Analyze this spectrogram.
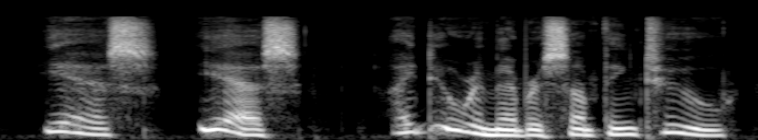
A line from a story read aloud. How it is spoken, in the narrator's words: Sonia answered timidly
